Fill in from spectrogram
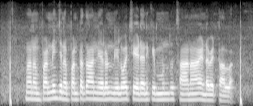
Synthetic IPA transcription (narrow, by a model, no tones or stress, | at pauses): mɐnɐmpɐɳɖiɲt͡ʃinɐpɐɳʈɐd̪aːnjaːlɐnunilɐʋɐt͡ʃɛːjɐɽaːnikimund̪ut͡ʃaːnaːɛɳɖɐbɛʈːaːlːɐ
